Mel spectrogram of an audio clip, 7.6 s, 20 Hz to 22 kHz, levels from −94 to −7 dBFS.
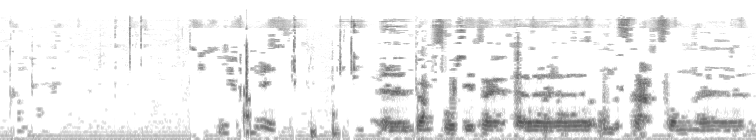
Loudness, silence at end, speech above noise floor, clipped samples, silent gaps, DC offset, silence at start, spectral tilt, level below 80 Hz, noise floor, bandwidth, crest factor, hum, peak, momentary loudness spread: -43 LUFS; 0 s; 28 dB; under 0.1%; none; under 0.1%; 0.1 s; -1.5 dB/octave; -74 dBFS; -70 dBFS; 14 kHz; 26 dB; none; -18 dBFS; 14 LU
